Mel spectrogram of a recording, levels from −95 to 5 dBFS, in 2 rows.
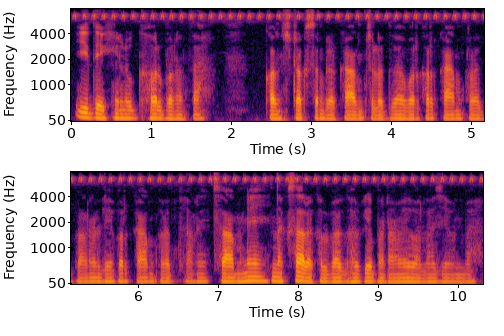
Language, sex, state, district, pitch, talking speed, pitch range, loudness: Bhojpuri, male, Uttar Pradesh, Ghazipur, 100 Hz, 150 wpm, 95-105 Hz, -22 LUFS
